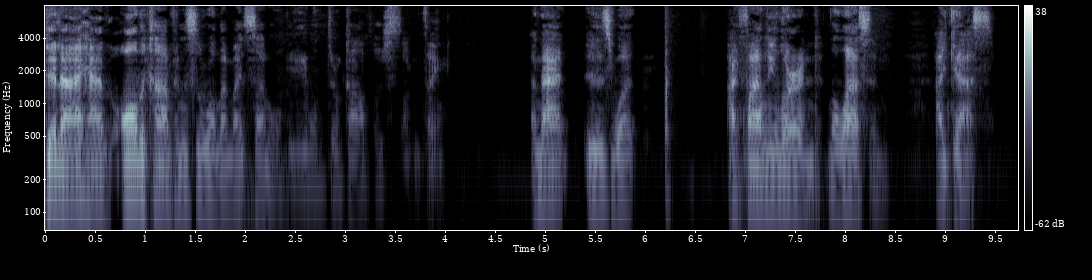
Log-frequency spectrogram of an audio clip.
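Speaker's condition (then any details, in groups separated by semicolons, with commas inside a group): Bilateral cleft lip and palate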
